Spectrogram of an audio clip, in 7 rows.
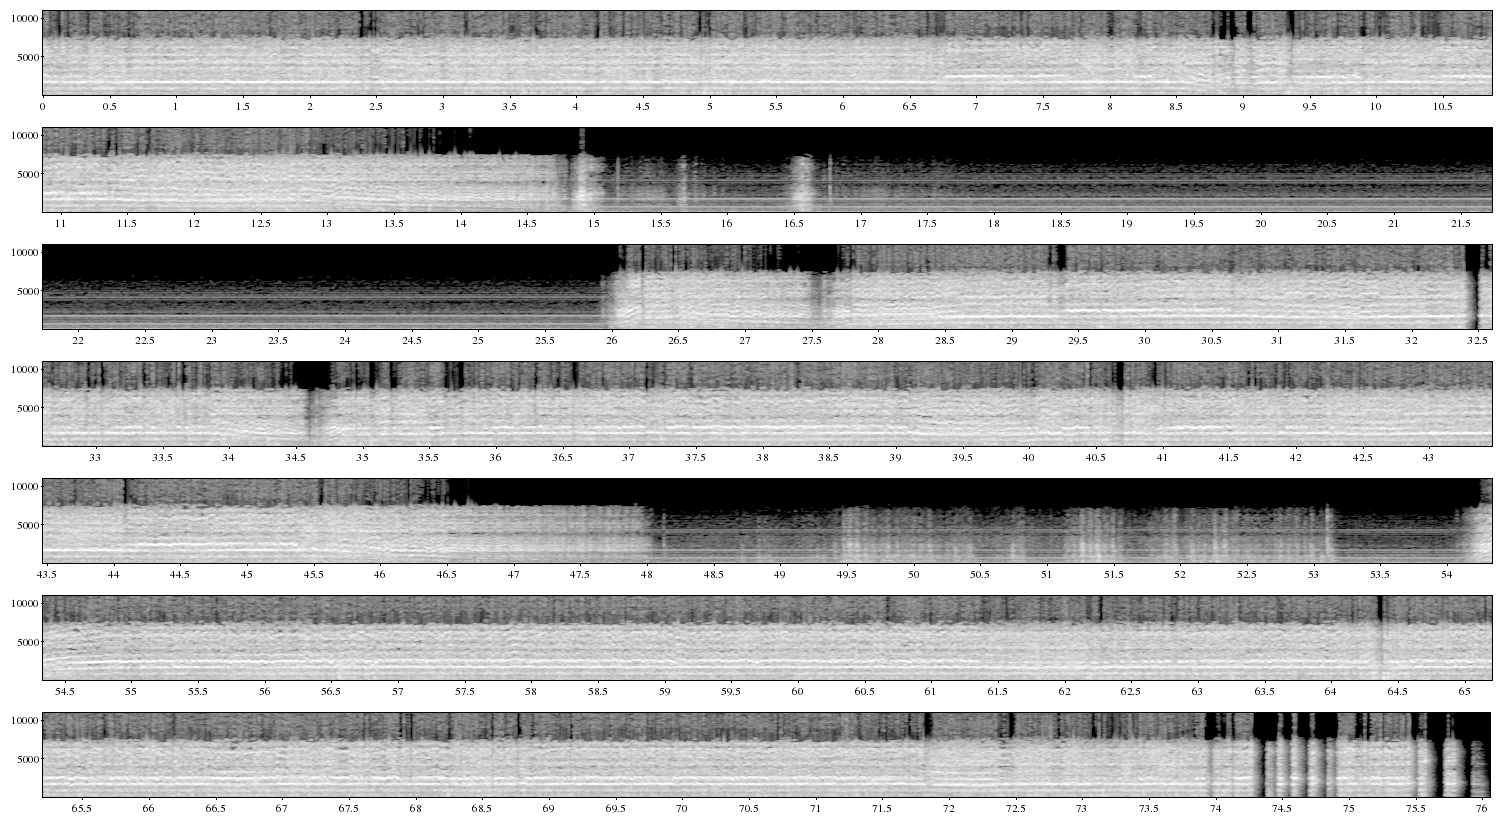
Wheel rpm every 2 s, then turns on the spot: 230, 230, 230, 220, 220, 220, 90, 10, 0, 0, 0, 0, 10, 70, 220, 220, 230, 140, 230, 220, 230, 230, 200, 0, 10, 20, 30, 210, 230, 240, 230, 230, 230, 230, 230, 230, 240, 170.
48-52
